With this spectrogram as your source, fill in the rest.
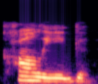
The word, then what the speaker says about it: colleague: not sure yeah diana's colleague that word is pronounced colleague like u e is silent on the end of the word i believe this word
